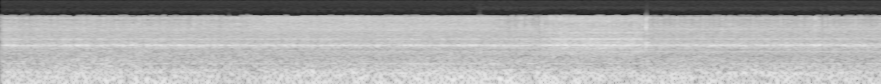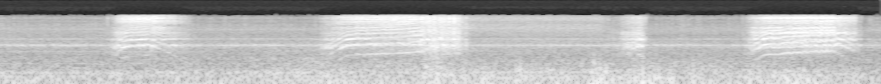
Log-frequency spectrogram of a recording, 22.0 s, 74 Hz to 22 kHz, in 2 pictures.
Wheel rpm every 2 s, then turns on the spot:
0, 0, 0, 10, 0, 0, 30, 60, 60, 20, 70.
6-8 16-20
